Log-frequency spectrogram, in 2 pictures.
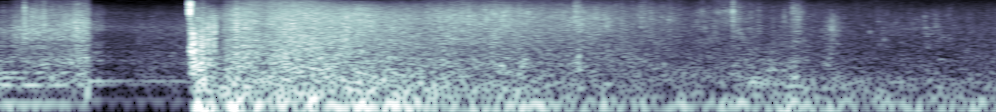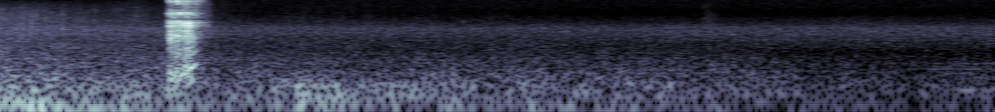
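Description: Flames burst with a loud whoosh and roar, slowly dying down.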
